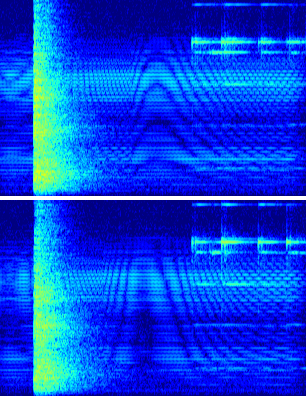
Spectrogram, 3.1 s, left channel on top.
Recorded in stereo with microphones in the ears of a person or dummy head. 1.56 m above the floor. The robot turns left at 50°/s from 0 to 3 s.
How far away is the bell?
About 8.5 m.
